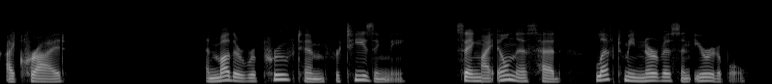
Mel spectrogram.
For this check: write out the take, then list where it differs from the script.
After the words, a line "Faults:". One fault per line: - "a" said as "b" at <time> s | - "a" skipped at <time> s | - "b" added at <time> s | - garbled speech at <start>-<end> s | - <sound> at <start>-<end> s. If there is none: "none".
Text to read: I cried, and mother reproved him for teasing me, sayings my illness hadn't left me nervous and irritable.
I cried, and mother reproved him for teasing me, saying my illness had left me nervous and irritable.
Faults:
- "sayings" said as "saying" at 4.5 s
- "hadn't" said as "had" at 5.4 s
